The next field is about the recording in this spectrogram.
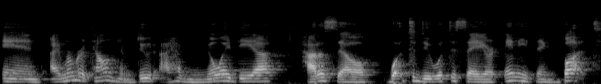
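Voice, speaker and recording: A man's voice: mid-range voice, normal speed. A man from Venezuela in his twenties, an agency owner speaking earnestly in a recruitment video, with frequent "you know" and "right" fillers.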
